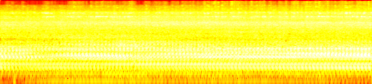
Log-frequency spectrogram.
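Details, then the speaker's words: Salvaged air compressor restarted after its oil settled, charging up to check that the pressure switch works. A steady, even pumping chatter at a constant pace with no knocks or squeals; normal running. "to be um working normally I'm just going to let this kind of charge up make sure that our switch is working okay"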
